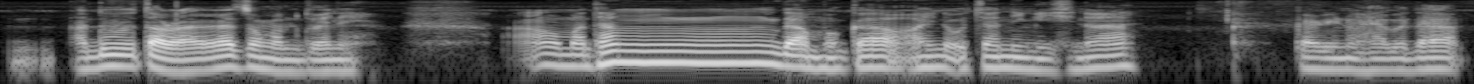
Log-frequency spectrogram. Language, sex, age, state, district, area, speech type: Manipuri, male, 30-45, Manipur, Tengnoupal, urban, spontaneous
